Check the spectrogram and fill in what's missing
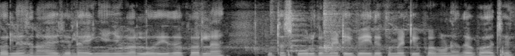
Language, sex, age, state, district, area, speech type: Dogri, male, 18-30, Jammu and Kashmir, Udhampur, rural, spontaneous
